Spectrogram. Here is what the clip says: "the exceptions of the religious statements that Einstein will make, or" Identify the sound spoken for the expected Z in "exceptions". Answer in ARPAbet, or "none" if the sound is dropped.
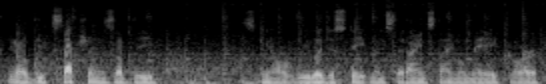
Z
